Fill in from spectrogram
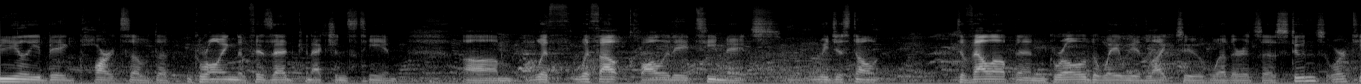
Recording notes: Stillwater, Minnesota was buzzing thanks to the PE Connections Conference and the OPEN Forum Podcast was there to capture it.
